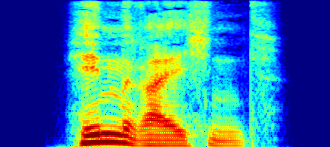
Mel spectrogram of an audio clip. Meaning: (verb) present participle of hinreichen; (adjective) 1. sufficient, adequate, enough 2. ample; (adverb) sufficiently, adequately
- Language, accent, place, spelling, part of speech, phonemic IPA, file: German, Germany, Berlin, hinreichend, verb / adjective / adverb, /ˈhɪnʁaɪ̯çənt/, De-hinreichend.ogg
